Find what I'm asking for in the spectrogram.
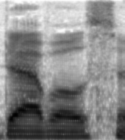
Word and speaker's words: Davos: And that is an article entitled The Hidden Automation Agenda of the Davos Elite. Is that how you say it? Davos? Davos? D-A-V-O-S.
